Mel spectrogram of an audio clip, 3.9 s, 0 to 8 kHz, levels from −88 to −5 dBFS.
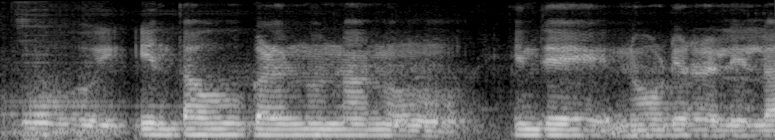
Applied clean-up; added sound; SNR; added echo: neural separator model SepFormer DNS4.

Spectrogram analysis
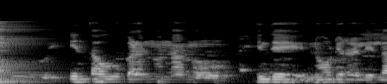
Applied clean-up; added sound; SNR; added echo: classical method WPE with log-MMSE.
